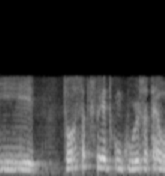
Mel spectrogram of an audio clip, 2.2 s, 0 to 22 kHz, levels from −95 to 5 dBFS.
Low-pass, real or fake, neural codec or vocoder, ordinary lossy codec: 3.6 kHz; fake; vocoder, 24 kHz, 100 mel bands, Vocos; AAC, 32 kbps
